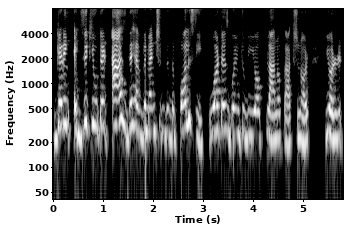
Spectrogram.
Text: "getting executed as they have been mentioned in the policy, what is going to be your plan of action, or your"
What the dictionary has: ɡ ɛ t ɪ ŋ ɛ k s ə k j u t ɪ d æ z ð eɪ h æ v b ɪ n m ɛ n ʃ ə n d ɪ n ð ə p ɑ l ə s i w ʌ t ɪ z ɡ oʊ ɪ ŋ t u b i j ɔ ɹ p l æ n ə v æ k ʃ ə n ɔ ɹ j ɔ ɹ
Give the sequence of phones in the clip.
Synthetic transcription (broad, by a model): ɡ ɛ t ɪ ŋ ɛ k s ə k j u t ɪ d æ z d eɪ h æ v b ɪ n m ɛ n ʃ ə n d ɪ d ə p ɑ l ə s i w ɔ t ɪ z ɡ oʊ ɪ ŋ t u b i j ɔ ɹ p l æ n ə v æ k ʃ ə n ɔ ɹ j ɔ ɹ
